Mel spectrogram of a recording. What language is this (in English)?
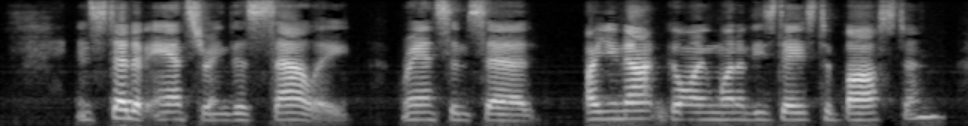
English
